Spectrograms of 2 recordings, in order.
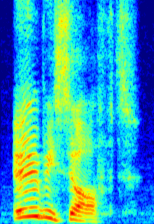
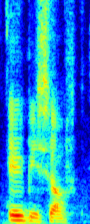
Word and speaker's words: Ubisoft: you have probably heard about this but basically Ubisoft had to basically write a four page apology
